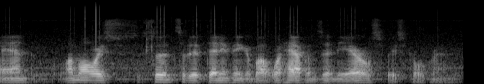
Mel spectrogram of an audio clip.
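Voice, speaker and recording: A man's fairly even intonation comes through noticeable background noise as he talks at a moderate pace. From US Midwest, Chicago. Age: 80s+. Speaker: retiree interviewed by daughter. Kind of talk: family interview.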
